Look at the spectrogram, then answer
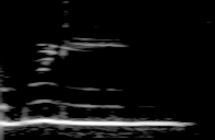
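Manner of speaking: high, slow, drawn-out sing-song voice.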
